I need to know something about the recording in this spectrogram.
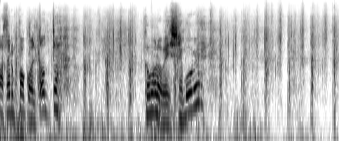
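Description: Running footsteps crunch on a dirt trail.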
